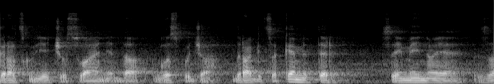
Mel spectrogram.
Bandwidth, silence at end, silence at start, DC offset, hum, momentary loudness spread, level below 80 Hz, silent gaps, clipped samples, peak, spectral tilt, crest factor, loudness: 11.5 kHz; 0 s; 0 s; under 0.1%; none; 7 LU; -48 dBFS; none; under 0.1%; -2 dBFS; -8.5 dB/octave; 18 dB; -20 LUFS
